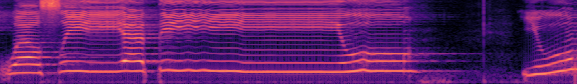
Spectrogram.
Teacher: Maka tanwin kasrahnya masukkan ke ya, lebur dengan dengungan. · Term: idgham bi gunnah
